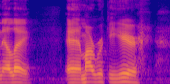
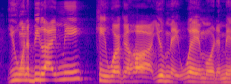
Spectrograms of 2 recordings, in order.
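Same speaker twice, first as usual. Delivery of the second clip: put-on Dominican accent, higher pitch; 4 semitones higher than usual. Retelling a teammate explaining a big check: imitating Rafael Furcal's Dominican accent. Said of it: "you know how Dominicans talk".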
